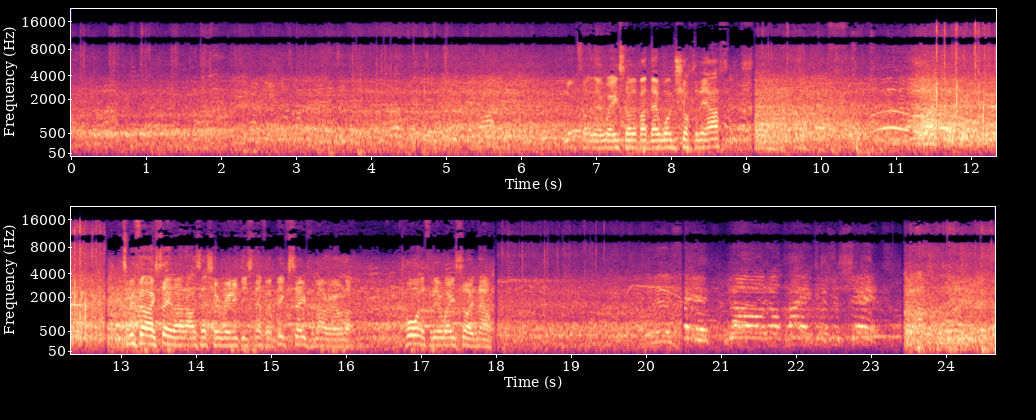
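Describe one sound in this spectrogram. A large stadium crowd roars and murmurs throughout.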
